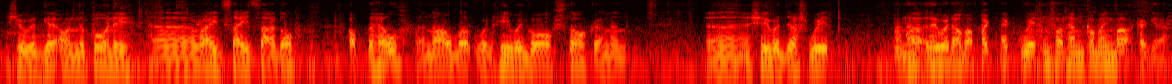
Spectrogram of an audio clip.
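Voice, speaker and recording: Highland Scottish male gillie, mid-pitched, understated and hesitant, slightly dull recording. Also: steady tone, normal speed, a little mellow, a little hiss or hum. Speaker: local gillie, interviewee. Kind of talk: informal interview recollection.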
